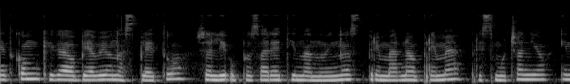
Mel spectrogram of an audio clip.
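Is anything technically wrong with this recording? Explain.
Yes, throughout this speech the audio was likely squeezed by MP3 compression at a low bitrate, around 40 kbps. The encoder dropped everything above 10.6 kHz, and weak lines flicker between frames, so the speech sounds plainly watery and dull.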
